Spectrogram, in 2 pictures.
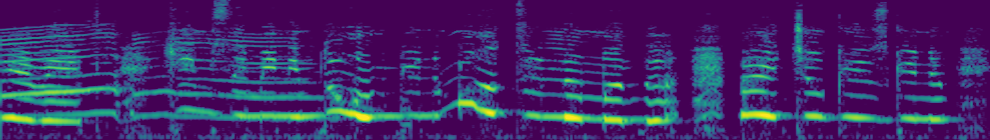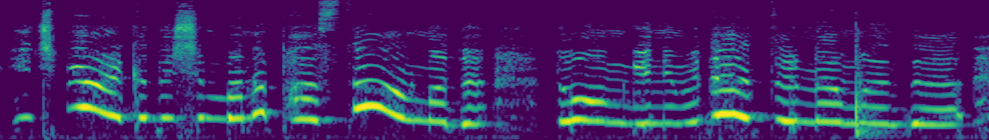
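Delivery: high mock-tearful doll voice; Cry Baby. Forgotten birthday doll complaining to the adult, high tearful whine. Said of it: "sen bunun için mi ağlıyorsun burada?".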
